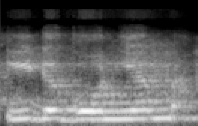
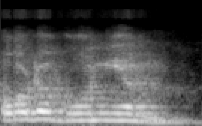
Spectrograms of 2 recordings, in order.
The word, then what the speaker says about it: Oedogonium: and genus is etygonium it's called as edogonium and not odogonium o is silent so it's ido gonium understandable we will pronounce it as edogonium don't make mistakes now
